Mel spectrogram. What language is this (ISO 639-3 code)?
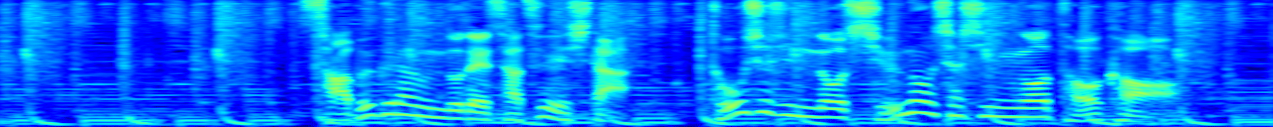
jpn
